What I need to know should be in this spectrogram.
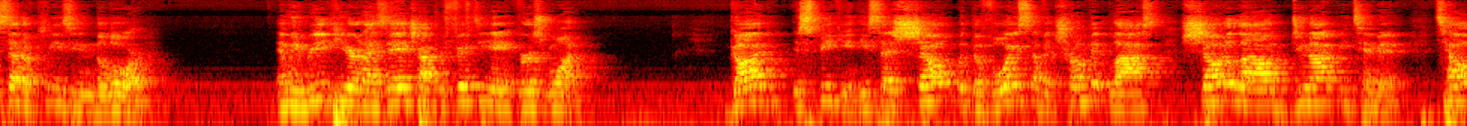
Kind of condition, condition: setting, large echoing room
